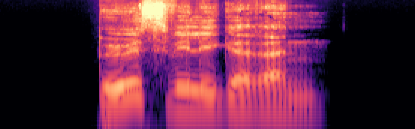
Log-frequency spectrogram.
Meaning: inflection of böswillig: 1. strong genitive masculine/neuter singular comparative degree 2. weak/mixed genitive/dative all-gender singular comparative degree
- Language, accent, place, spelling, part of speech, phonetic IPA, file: German, Germany, Berlin, böswilligeren, adjective, [ˈbøːsˌvɪlɪɡəʁən], De-böswilligeren.ogg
